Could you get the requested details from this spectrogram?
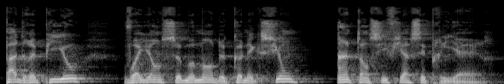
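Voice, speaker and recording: A man tells a suspenseful story in a slow, dramatic manner. His voice is very deep, and the recording has a roomy echo. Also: very animated. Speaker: narrator. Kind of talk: dramatic scripted narration.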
